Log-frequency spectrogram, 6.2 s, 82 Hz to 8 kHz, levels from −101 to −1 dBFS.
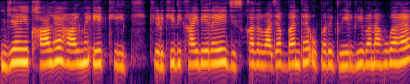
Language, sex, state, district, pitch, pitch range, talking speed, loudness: Hindi, female, Haryana, Charkhi Dadri, 250 Hz, 240-260 Hz, 235 wpm, -17 LUFS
